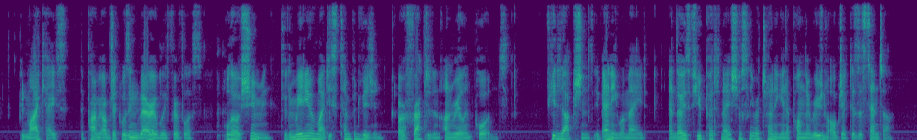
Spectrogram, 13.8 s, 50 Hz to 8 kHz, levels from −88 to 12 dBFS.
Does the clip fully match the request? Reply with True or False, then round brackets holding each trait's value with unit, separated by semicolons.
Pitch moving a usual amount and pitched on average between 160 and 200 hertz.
False (4.0 semitones; 110 Hz)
